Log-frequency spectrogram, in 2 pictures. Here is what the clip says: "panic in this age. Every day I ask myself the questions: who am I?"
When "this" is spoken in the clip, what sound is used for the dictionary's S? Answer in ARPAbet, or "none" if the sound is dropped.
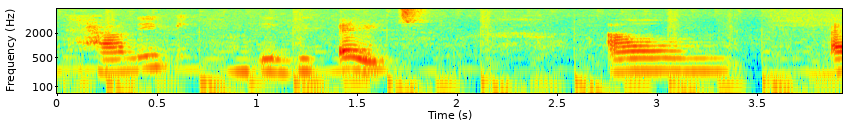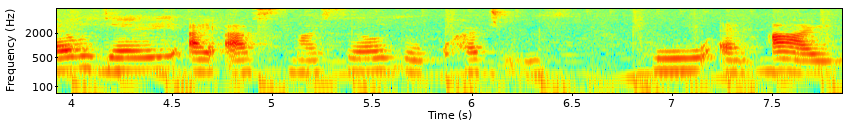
none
